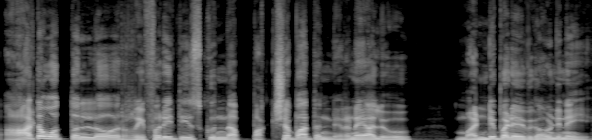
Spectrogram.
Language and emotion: Telugu, disgusted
